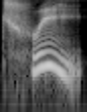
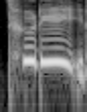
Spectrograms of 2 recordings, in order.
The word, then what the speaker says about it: tree: Tree 라고 하죠? 이거 발음할 때 친구들 트리 이렇게 하지 마세요. 트리? 자, 이게 아니라 tree. Tree 이렇게 발음해주면 되겠습니다.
